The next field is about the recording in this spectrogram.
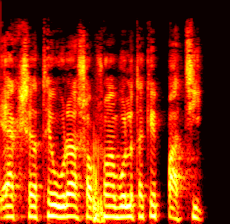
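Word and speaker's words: pakcik: সৎ চাচা, চাচাকে অথবা মামাকে একসাথে ওরা সবসময় বলে থাকে পাচি। পা চি। লাস্টারটা ক আছে, কিন্তু ওটা ছোট করে উচ্চারণ করে, এই জন্য পাচি শোনা যায়।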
